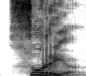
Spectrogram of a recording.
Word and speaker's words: सूर्य: रेफ की मात्रा है, तो इस रेफ का मात्रा जो है ना उच्चारण होगा सु के बाद, तो क्या पढ़ेंगे इसको, सूर्य, क्या पढ़ेंगे, सूर्य।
